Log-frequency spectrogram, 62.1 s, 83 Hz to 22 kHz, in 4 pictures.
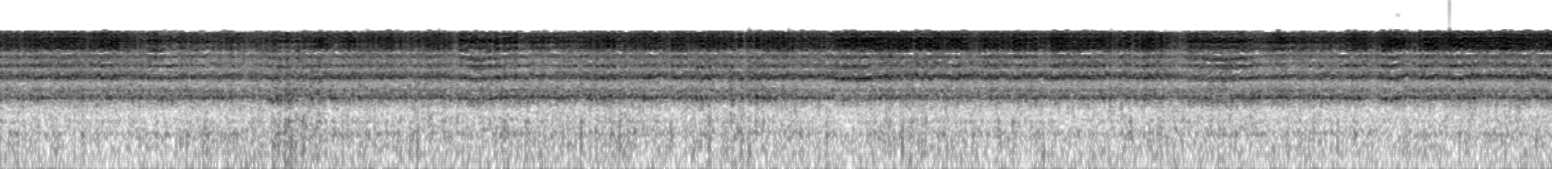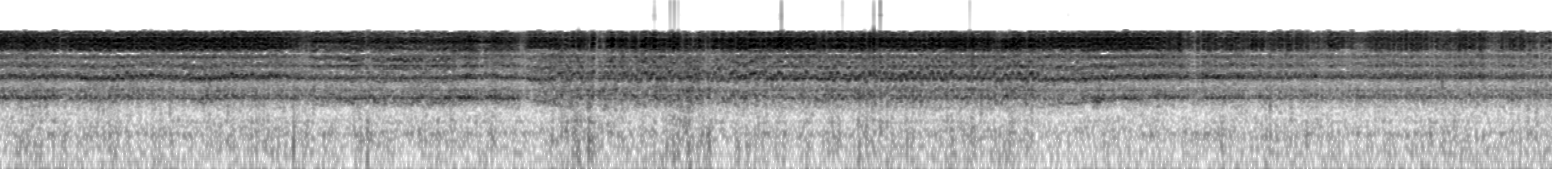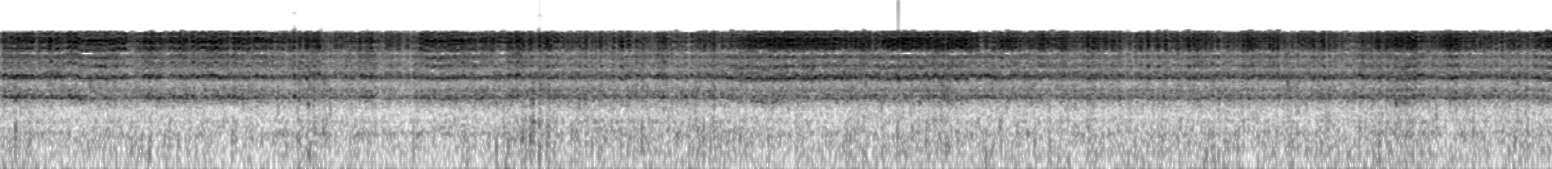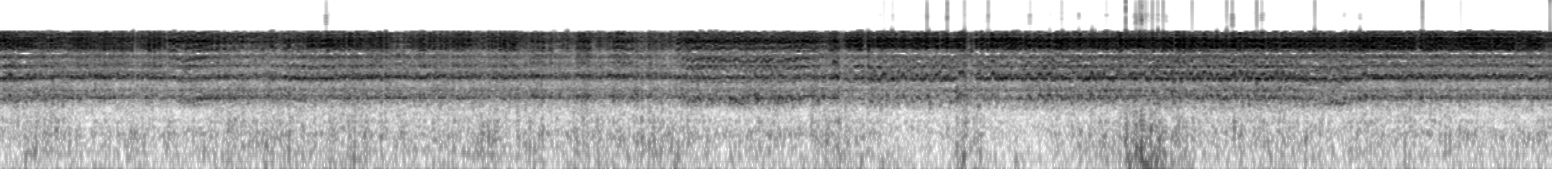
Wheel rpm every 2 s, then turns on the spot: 230, 230, 230, 240, 230, 230, 230, 230, 230, 220, 210, 190, 200, 220, 230, 230, 230, 230, 230, 230, 240, 240, 230, 230, 230, 230, 230, 210, 200, 200, 220.
none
